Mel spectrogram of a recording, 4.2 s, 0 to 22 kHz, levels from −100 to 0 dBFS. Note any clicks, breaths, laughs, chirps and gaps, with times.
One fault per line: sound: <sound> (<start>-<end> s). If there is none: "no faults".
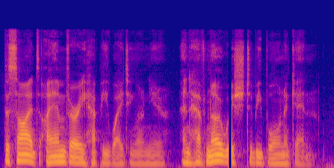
sound: dropout (2.9-2.9 s)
